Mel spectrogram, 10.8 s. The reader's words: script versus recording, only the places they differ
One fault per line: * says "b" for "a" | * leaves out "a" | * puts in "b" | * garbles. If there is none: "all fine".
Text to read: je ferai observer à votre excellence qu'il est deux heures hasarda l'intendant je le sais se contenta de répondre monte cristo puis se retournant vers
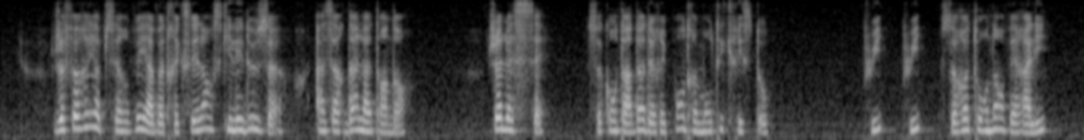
* puts in "puis"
